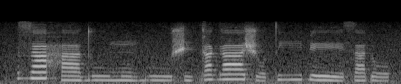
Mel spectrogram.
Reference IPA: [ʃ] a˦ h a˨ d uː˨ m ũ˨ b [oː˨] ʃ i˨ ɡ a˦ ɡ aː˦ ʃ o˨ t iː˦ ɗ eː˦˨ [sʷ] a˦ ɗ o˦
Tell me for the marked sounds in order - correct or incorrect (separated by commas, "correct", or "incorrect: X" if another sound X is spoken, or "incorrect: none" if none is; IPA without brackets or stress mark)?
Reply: incorrect: z, incorrect: uː˨, incorrect: s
